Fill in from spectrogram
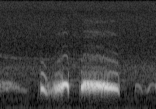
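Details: Spotted dove, a lure bird, giving a stuttering coo: a short rising note, then two low, steady hooted coos around half a second each, with a faint softer trailing coo after; otherwise quiet.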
